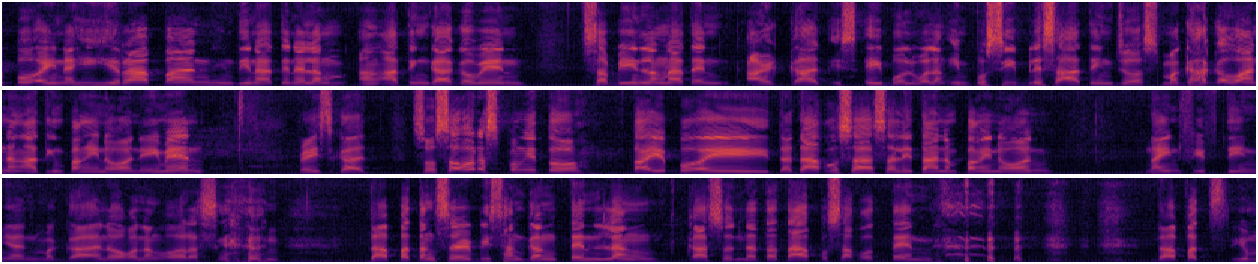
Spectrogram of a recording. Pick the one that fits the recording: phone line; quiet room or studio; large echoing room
large echoing room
